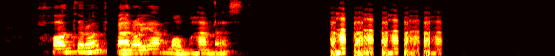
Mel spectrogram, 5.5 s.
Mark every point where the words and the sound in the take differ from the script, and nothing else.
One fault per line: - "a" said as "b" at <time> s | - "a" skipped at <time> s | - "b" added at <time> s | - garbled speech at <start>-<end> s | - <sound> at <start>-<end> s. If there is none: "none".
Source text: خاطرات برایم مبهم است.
- laugh at 3.3-4.4 s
